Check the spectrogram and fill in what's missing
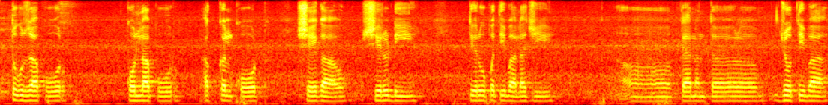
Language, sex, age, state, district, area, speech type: Marathi, male, 30-45, Maharashtra, Osmanabad, rural, spontaneous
